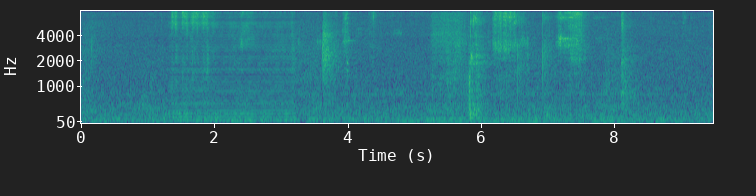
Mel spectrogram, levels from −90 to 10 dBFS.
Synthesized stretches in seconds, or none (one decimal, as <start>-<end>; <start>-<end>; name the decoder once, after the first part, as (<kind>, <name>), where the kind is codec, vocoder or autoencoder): 1.3-3.2 (vocoder, HiFi-GAN)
